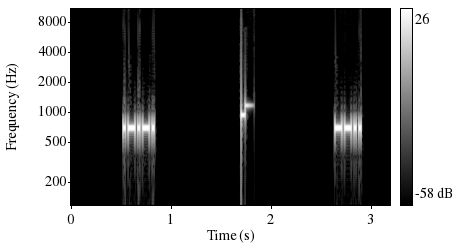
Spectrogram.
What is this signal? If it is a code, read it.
Morse code, heard as a keyed tone, about 48 wpm, 700 Hz. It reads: <AR> Z
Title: Single Character (Letter:Number:Punctuation:Prosign) Alt 50wpm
